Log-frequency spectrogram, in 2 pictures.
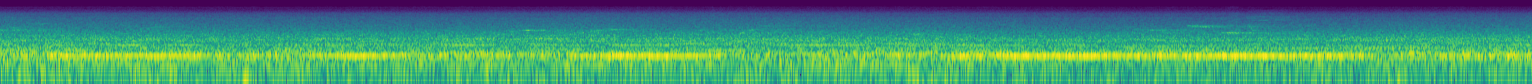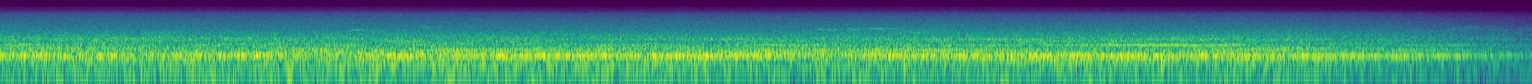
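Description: Steady background noise of a large indoor airport terminal hall: a constant hum with held droning tones that swell and drop back, and a few faint short chirps. It fades out near the end.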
